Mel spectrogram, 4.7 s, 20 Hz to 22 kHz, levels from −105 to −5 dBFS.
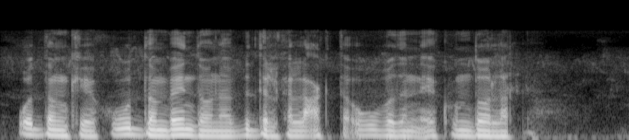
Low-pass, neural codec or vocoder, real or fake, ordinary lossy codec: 9.9 kHz; none; real; none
